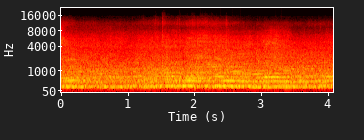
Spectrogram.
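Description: Bandit-class race cars roar around Rockford Speedway in a feature race, a continuous dense engine drone from a pack of cars at mid distance, steady and loud with no break.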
